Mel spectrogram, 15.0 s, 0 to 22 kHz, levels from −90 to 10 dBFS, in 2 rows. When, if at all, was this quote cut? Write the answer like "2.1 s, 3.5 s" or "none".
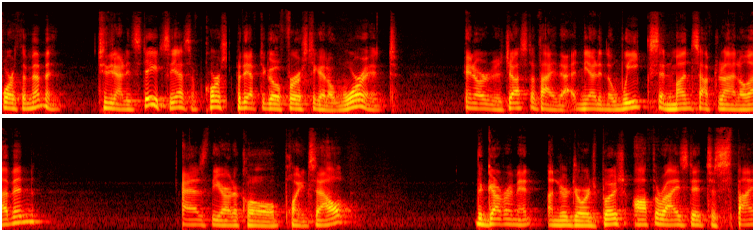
2.2 s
